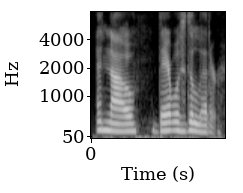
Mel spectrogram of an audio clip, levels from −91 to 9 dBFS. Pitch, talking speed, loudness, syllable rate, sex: 175 Hz, 165 wpm, -16 LUFS, 5.4 syllables/s, female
